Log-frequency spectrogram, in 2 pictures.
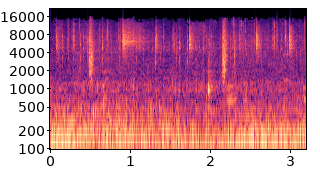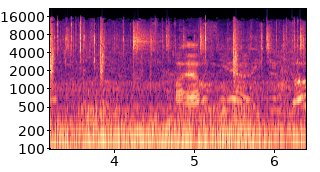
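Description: A fishing boat's engine running with a steady low rumble, with sharp clicks scattered through and voices about five seconds in.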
